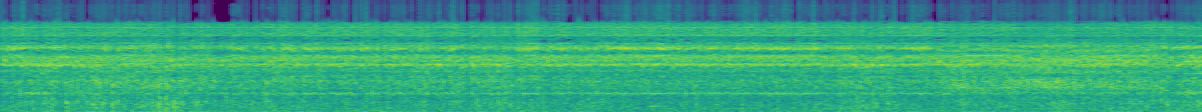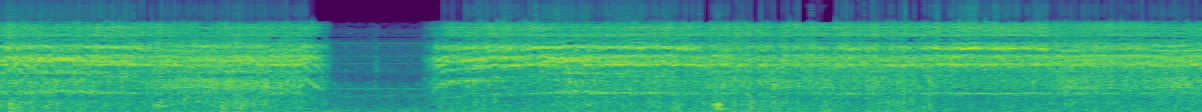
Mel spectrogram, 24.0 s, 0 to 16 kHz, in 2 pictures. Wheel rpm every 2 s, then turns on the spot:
160, 160, 160, 160, 160, 160, 170, 120, 100, 160, 160, 160.
none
